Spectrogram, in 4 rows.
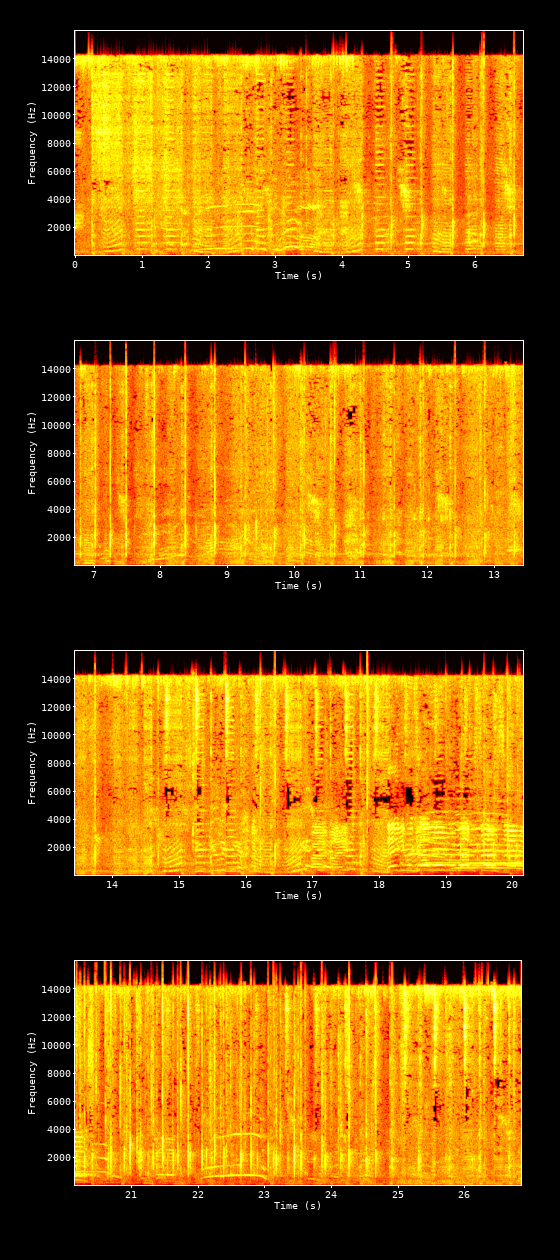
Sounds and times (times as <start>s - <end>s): Music: 0.0s - 26.8s.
